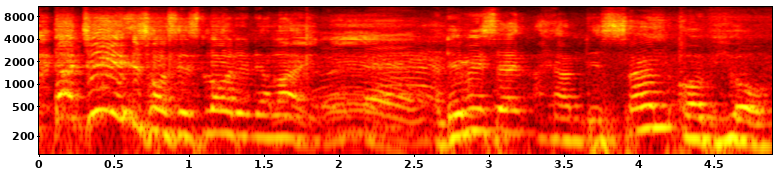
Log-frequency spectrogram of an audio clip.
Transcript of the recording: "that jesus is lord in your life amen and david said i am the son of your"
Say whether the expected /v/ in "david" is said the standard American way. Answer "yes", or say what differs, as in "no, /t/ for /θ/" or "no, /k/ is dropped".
no, /w/ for /v/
